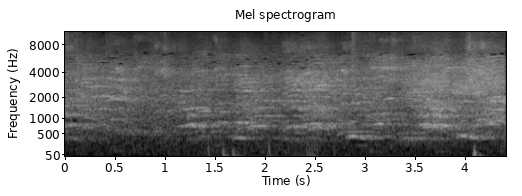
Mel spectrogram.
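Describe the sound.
A basketball dribbled on the court during a game, several faint thudding bounces under crowd noise and an announcer talking.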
